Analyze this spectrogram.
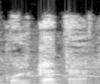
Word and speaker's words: Kolkata: fue rebautizada oficialmente como kolkata reflejando la pronunciación bengalí y no la inglesa este es uno de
